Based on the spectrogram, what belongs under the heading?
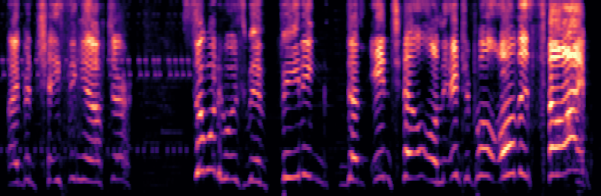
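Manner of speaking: loud, rising furious accusation; angry. Acted. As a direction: build to a furious shout. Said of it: "I got too angry".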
